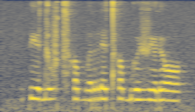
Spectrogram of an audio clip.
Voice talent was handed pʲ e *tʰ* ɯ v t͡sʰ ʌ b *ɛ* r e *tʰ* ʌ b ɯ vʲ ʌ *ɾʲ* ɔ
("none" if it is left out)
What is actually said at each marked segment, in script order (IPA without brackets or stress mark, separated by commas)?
d, ə, tʰ, ɾʲ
